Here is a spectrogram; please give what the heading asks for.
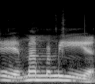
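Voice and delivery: put-on high-pitched, goofy Italian accent. Retelling a show's plot, the speaker voices the punks in a Waluigi voice. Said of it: "I don't know I'm doing an accent".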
